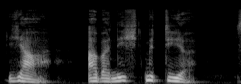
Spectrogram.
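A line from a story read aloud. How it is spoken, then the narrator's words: Plain, grandfather. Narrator (German): sagte Opa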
